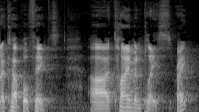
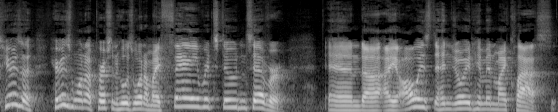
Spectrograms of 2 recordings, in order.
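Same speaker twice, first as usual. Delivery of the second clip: lightly voiced old teacher, pitched higher; a hint of an elderly teacher praising a student; old teacher's voice; 8 semitones higher, 4 dB louder than usual. Retelling the old teacher's introduction.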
